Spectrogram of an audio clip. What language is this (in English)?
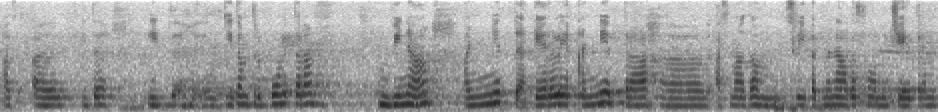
Sanskrit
